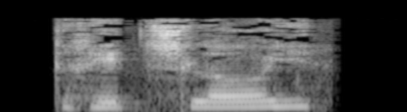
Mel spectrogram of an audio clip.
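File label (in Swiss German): "hitzschlaa", Alsatian; medecine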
